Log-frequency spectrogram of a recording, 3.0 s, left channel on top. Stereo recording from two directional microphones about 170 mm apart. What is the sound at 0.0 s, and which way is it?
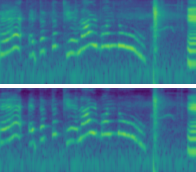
Baby laughter, 35° right (ahead or behind).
